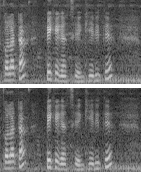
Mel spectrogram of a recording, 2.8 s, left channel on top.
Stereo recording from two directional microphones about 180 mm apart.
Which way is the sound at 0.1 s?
45° right (ahead or behind).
